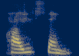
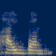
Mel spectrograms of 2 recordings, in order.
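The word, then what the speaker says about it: heißen: Pronunciation is of S. You have to emphasize on letter S whenever you see this word letter. So this word is called Hysen. It's not Hyben, no? So S pronunciation it will take. Hysen, Hysen.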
